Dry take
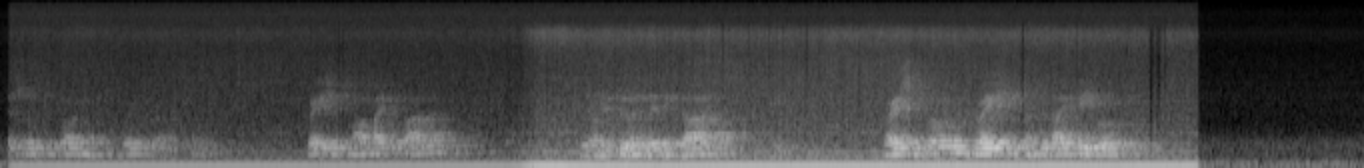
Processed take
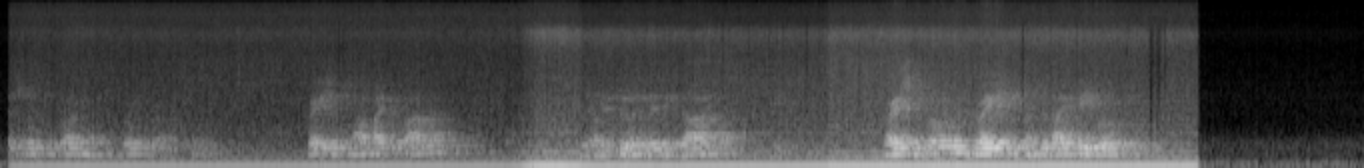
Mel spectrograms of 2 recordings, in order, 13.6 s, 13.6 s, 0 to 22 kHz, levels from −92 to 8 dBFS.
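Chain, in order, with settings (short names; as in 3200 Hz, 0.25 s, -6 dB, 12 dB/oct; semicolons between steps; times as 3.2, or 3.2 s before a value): G.711 law mismatch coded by A; 5.81–8.29 resonator 52 Hz, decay 0.22 s, harmonics all, mix 70%; gain +3.5 dB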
